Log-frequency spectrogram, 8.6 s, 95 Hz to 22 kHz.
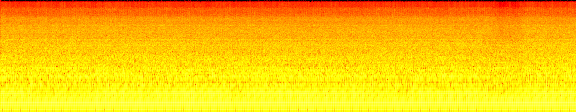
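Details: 2019 Bad Boy Maverick mower with a Kohler 747 engine, near 100 hours, just serviced with new oil, oil filter, air filter, fuel filter and spark plugs; steady even low hum under heavy rain on a tin roof, no misses or knocks, idling smoothly.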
